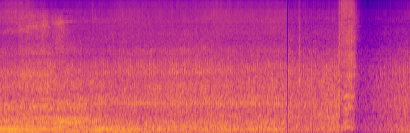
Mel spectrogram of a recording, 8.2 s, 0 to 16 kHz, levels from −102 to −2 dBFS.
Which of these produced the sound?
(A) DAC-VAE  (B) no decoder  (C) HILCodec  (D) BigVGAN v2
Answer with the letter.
D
